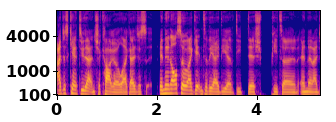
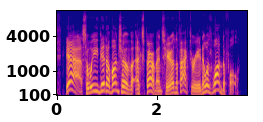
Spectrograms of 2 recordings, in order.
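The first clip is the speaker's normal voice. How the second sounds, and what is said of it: Put-on 1920s old-timey accent. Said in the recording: “you do have a very good 1920s accent.”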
